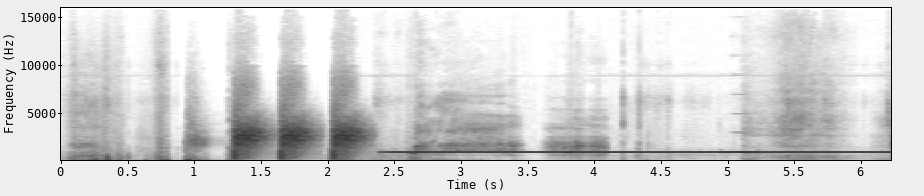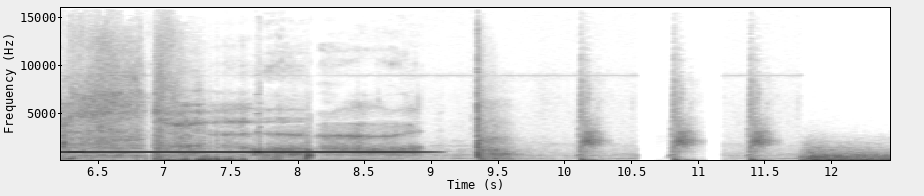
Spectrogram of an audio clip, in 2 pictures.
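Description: Comedy fight sound effects: a quick run of slaps and whacks, then a loud, steady, high-pitched beep tone for about six and a half seconds, then a few more separate whacks near the end.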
